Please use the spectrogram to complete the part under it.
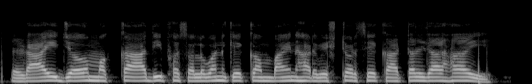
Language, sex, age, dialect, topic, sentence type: Magahi, male, 25-30, Western, agriculture, statement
